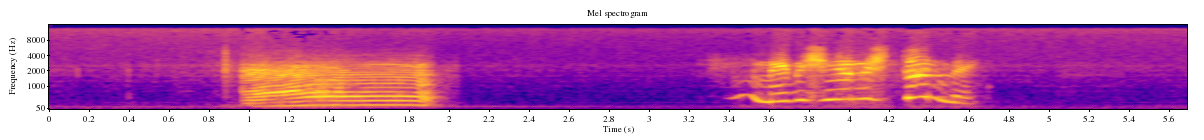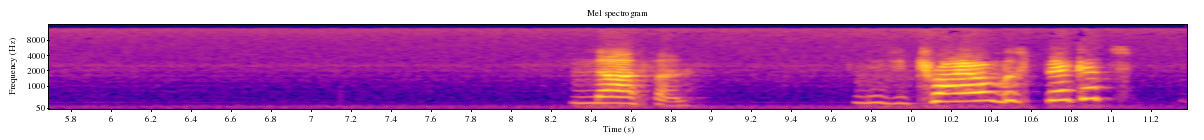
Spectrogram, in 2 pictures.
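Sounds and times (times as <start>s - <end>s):
quiet low hum: 0.0s - 11.3s
cow mooing while held to be milked: 0.9s - 2.0s
speech: 1.0s - 1.6s, 8.4s - 9.0s, 9.7s - 11.2s.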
